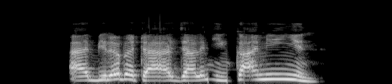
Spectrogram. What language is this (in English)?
Bulu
